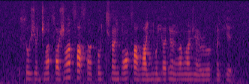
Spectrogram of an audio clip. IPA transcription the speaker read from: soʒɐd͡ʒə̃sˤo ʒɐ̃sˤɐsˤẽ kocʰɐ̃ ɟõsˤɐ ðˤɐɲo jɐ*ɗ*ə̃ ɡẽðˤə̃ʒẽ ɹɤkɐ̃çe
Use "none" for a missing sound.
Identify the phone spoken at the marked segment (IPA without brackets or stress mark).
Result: ɗ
